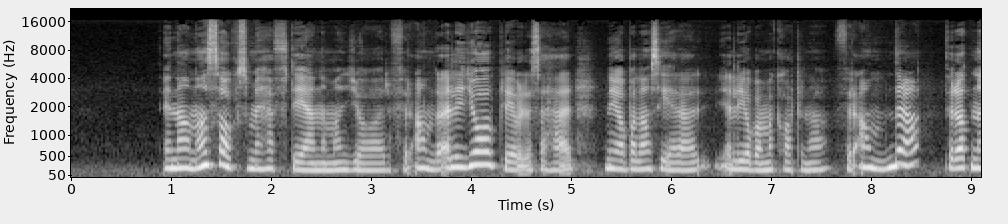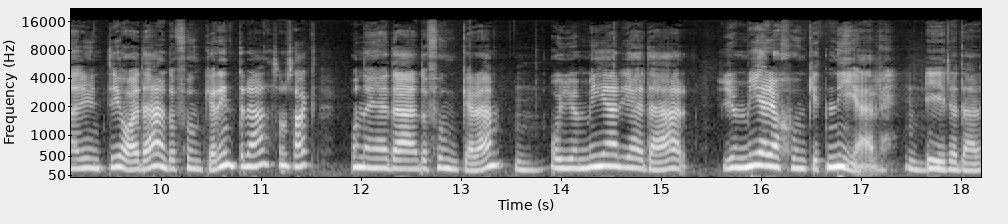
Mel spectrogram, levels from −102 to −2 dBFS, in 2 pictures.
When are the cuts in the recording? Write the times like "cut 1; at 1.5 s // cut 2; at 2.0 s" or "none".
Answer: cut 1; at 8.8 s // cut 2; at 15.4 s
